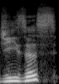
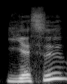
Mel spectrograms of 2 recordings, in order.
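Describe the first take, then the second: First: It begins with a J sound. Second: It begins with a Y sound. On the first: "instead of pronouncing it Jesus" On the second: "it's Yesu"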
